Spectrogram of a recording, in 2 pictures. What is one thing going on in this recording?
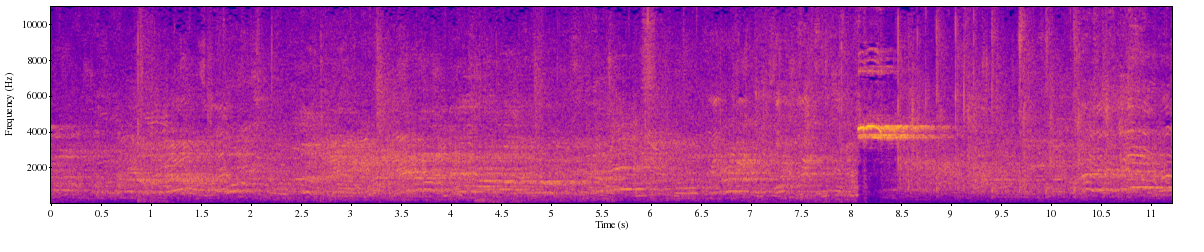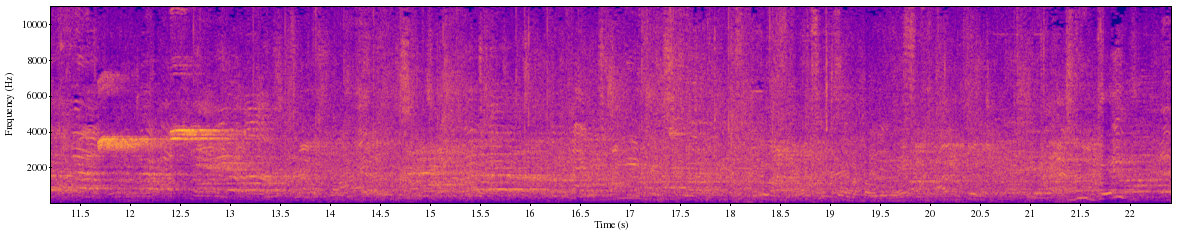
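A crowd of people talks and murmurs throughout a large echoing gym.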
